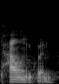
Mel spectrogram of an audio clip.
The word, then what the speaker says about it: palanquin: That's not how to pronounce it, but it's spelled palanquin.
